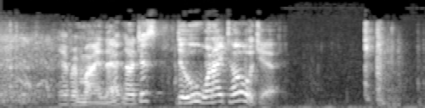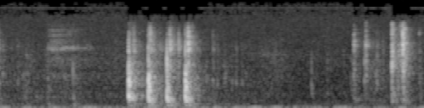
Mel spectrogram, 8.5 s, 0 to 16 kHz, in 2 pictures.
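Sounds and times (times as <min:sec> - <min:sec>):
laughter: 0:00.0 - 0:00.9
speech: 0:00.6 - 0:02.9
sharp knocking on a front door: 0:05.5 - 0:06.4.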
